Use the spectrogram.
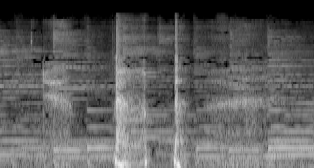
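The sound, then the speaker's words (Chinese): Two sharp coughs burst out about half a second apart, each short and forceful, standing out clearly above a soft, steady background. “K 爹没有说话，德里特里便咳嗽了两声，继续说下去。”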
